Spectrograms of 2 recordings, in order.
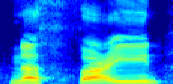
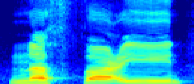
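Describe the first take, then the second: No difference in how they are said.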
